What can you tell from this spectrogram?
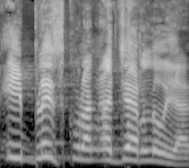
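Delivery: loud, indignant telling-off; acted angry yell. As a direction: yell an insult at the devil. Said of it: "Nggak pernah saudara teriak".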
